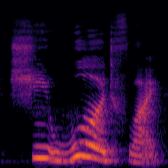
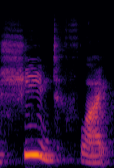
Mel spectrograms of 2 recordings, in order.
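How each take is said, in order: First: The first two words are said fully and separately. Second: The first two words are contracted into one syllable.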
